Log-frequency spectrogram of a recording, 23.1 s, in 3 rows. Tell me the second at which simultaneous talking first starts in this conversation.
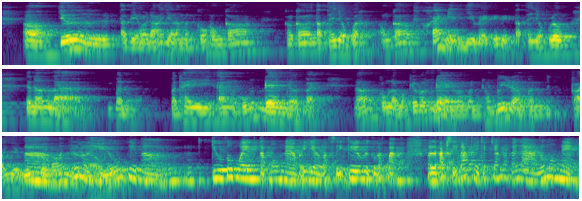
15.7 s

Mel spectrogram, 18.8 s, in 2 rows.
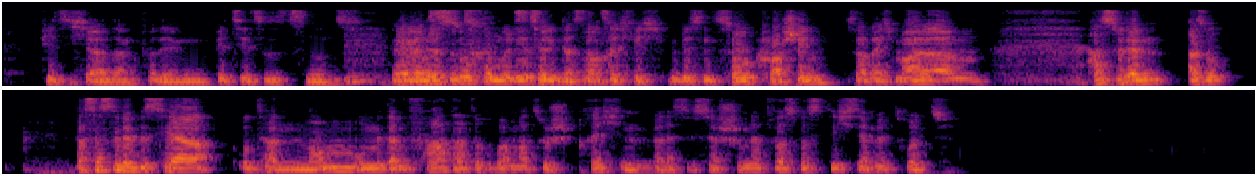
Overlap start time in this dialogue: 2.9 s

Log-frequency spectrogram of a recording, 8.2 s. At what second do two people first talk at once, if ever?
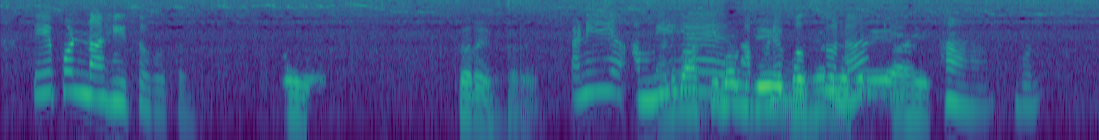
5.0 s

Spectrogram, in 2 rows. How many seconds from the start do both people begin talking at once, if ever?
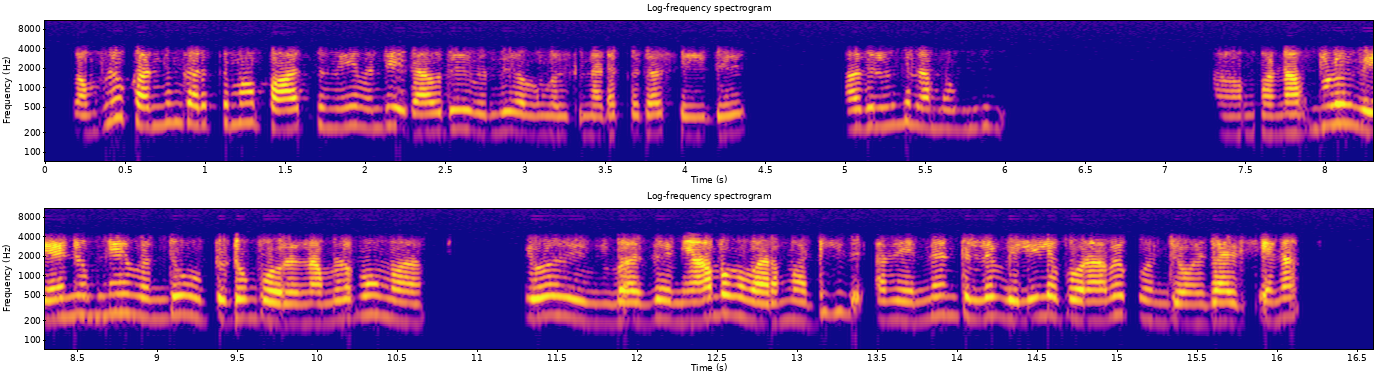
none

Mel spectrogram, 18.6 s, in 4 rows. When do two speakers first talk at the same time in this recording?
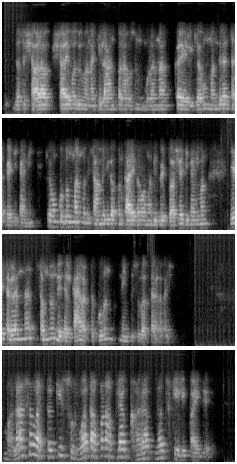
none

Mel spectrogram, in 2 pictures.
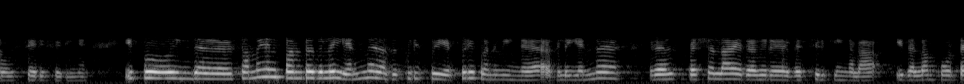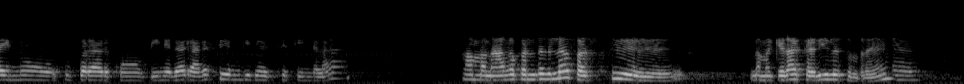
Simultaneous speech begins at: none

